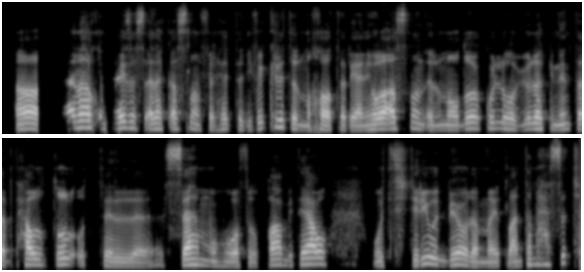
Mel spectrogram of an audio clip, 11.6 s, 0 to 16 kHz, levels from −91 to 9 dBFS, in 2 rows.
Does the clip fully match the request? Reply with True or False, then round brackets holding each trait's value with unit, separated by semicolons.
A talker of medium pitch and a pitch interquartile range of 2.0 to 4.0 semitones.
False (150 Hz; 4.5 semitones)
